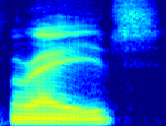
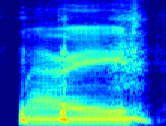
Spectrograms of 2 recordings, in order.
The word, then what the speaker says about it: Mairead: I think it's Mairead. Mairead, what did I say? Married. I even looked up how to pronounce that earlier.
